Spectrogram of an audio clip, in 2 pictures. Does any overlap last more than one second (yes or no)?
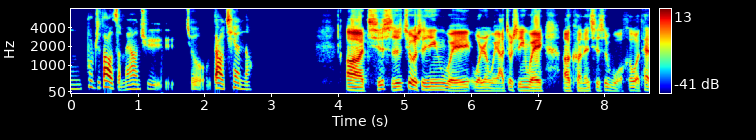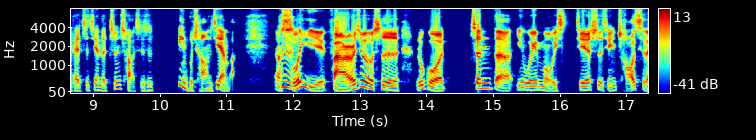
no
